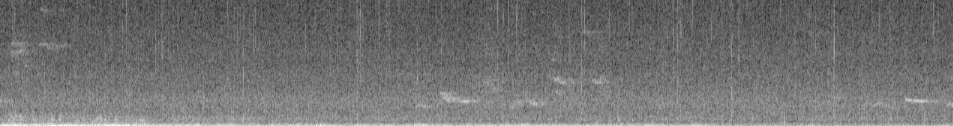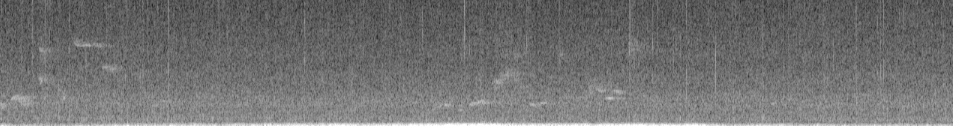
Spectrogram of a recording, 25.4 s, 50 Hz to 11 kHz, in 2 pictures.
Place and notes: It's raining since a long time. It's a small storm. Trees trickle on the ivy. It's a quiet place, the road is so bad (very old cobblestones) that nobody's passing by there. And rain fall, fall and fall again !
Mont-Saint-Guibert, Belgium, 27 May 2016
